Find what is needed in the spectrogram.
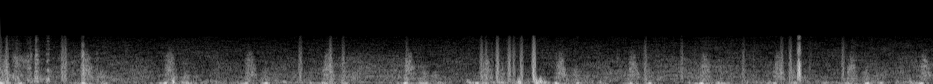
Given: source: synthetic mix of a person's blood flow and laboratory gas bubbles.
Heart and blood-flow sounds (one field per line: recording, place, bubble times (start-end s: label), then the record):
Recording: Doppler ultrasound of blood flow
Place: subclavian vein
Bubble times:
0.03-0.53 s: bubbles
From the record:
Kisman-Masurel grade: 211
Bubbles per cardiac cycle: several, 3 to 8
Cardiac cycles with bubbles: 1 to 10%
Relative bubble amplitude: barely perceptible (0.100 to 0.250)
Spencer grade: 1 (occasional bubble signal discernible with the cardiac motion signal, with majority of cardiac periods free of bubbles)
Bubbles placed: anywhere in the cardiac cycle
